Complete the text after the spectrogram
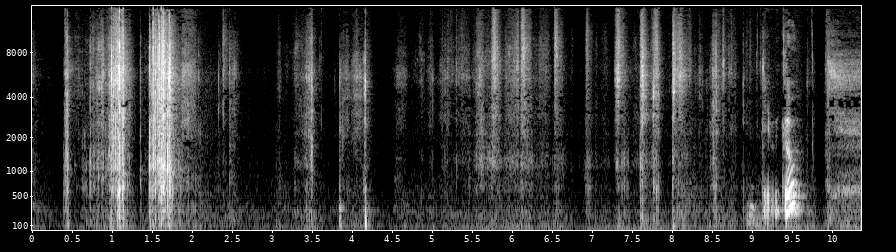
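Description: Cards rustle and slide against each other as hands shuffle them.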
